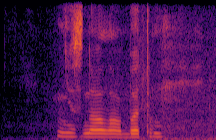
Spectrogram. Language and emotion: Russian, neutral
